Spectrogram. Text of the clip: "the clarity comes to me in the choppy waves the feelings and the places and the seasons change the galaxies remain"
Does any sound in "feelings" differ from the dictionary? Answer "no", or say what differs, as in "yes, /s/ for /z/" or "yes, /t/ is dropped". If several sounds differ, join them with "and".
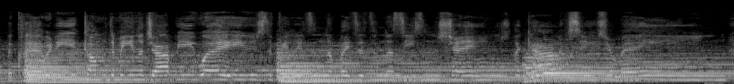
yes, /ŋ/ is dropped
